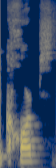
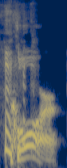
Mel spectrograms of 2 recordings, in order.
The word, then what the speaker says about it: Corps: Core. Core. Core. Why do you not pronounce the P and the S?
